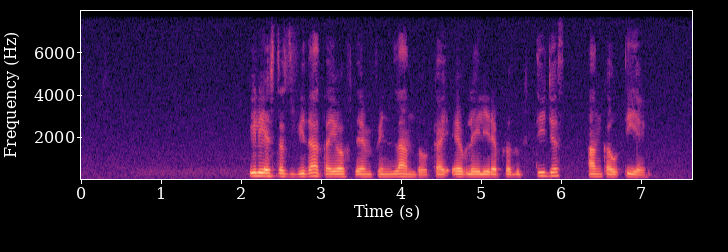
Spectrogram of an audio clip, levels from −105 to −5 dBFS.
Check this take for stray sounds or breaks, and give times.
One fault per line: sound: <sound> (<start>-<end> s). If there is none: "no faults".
no faults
